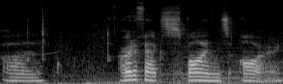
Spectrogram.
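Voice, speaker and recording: Over noticeable background noise, a woman speaks in a fairly low pitch. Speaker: maid-persona ASMR and gaming content creator. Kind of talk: casual gaming guide talk. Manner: hesitant, rambling, with filler words.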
